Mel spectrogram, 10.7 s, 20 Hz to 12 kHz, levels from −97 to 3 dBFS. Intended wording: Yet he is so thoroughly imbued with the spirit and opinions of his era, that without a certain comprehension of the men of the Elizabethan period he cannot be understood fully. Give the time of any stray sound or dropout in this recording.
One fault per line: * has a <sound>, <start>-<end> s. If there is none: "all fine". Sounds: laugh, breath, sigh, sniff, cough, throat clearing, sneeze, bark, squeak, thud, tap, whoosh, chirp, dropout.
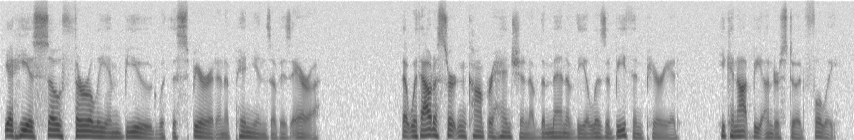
all fine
